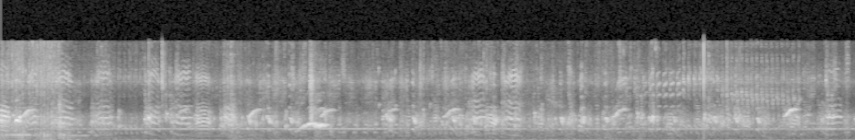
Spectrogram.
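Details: White-headed munias (Lonchura maja, white-headed mannikin) give a busy stream of thin, high chirps and peeps, with a steady faint whine in the background.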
